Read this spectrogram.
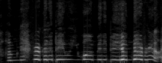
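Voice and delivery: very high, loud, fast wailing through tears; weeping cry. Retold or imitated. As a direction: sob it out in despair. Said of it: "I'm, like, weeping".

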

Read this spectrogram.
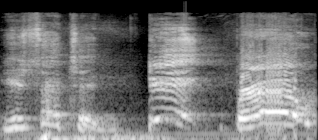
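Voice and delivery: mimicked annoyed woman. Listener plays the annoyed woman, mock scolding. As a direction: imitate her, punching the last word.

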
